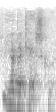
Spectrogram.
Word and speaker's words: Iordachescu: Do I pronounce it correct? Yes, Iordachescu is very well.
